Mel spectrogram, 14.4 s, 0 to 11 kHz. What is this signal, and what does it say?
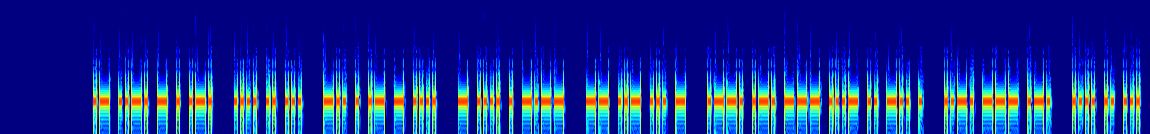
Morse code, heard as a keyed tone, about 30 wpm, 700 Hz. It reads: AFTER HIS DEATH THEY MUST PROVIDE FOR HIS
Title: Sentences from Top 1100 Words 30wpm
